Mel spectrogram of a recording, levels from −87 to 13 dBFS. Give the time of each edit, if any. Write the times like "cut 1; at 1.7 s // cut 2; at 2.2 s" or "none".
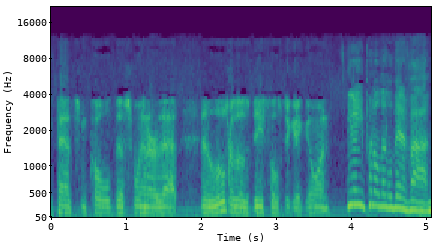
cut 1; at 2.0 s // cut 2; at 2.3 s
